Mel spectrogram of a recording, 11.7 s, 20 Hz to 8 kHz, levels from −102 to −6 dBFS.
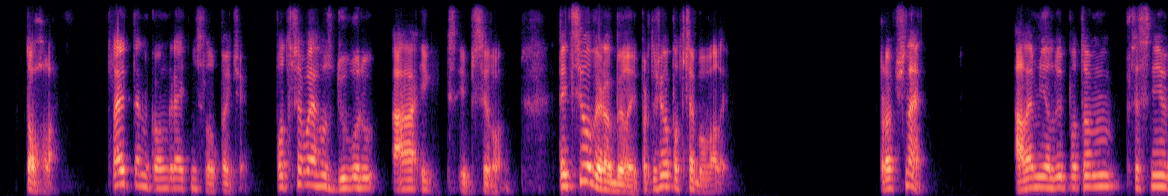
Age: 20-39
